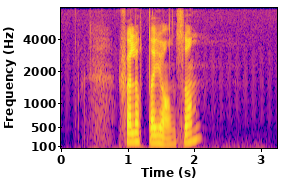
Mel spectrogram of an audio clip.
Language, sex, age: Swedish, female, 46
